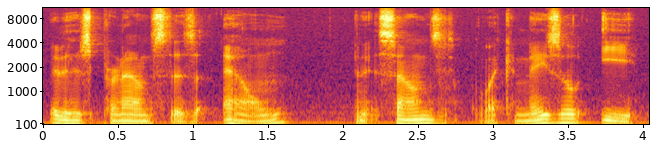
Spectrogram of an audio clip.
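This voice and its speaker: Deep, gravelly young man teaching. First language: Polish. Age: young adult. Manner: measured, explanatory, demonstrates sounds. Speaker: student presenter. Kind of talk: scripted language lesson.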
